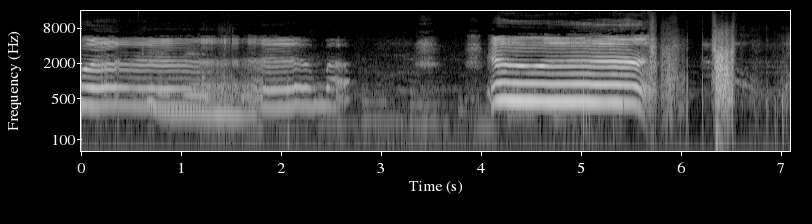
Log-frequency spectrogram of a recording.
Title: Bebe llorando por ver bold eagle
